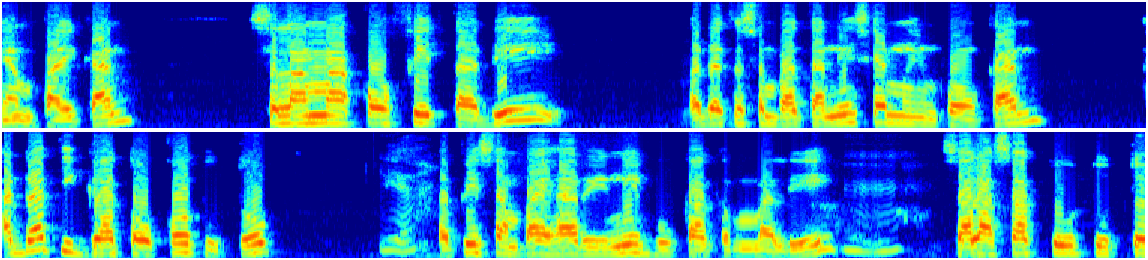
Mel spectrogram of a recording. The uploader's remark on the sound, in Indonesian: Video Conference. Via aplikasi Zoom.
